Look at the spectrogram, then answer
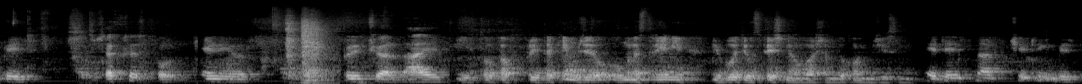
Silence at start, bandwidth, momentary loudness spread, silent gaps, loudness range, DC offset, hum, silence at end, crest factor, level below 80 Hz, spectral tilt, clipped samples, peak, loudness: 0 s; 16 kHz; 12 LU; none; 4 LU; under 0.1%; none; 0 s; 20 dB; -58 dBFS; -3 dB/octave; under 0.1%; -6 dBFS; -26 LUFS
